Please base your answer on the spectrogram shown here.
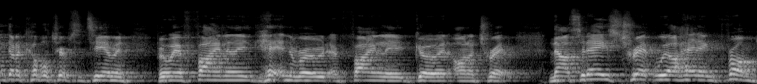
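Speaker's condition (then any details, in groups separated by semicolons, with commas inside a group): No condition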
